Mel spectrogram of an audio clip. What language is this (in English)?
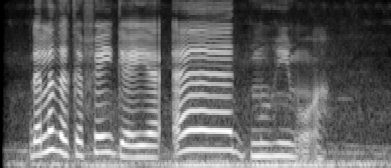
Somali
